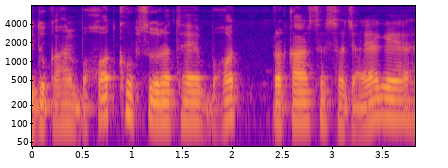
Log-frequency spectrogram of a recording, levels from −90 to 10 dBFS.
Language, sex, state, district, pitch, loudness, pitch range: Hindi, male, Bihar, West Champaran, 110 Hz, -19 LUFS, 105-130 Hz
